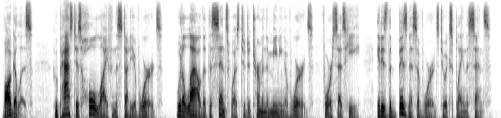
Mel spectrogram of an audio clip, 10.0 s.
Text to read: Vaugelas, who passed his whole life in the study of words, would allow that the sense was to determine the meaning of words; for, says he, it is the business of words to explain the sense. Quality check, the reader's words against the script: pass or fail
pass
